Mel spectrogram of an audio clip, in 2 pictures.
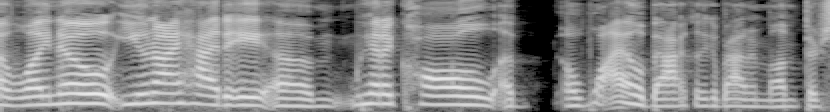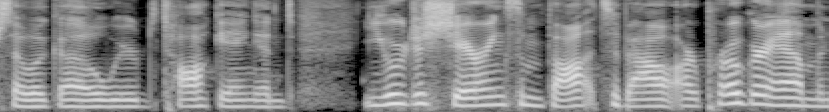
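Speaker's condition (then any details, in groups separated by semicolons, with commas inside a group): No condition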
